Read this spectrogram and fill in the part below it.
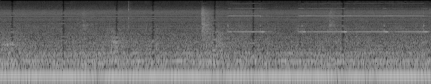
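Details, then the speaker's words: Volt-ohm meter set to diode/continuity to check for a short: thin high steady beep when the probes touch, over faint room hum; working properly. "but anyway it should tell me if there's a short come on yeah that's the reading you should get"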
